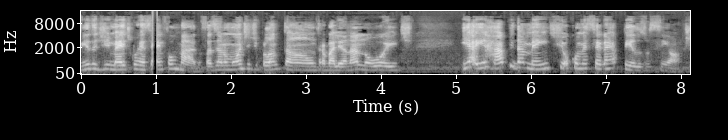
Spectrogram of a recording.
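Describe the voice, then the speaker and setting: Speaking at a moderate pace, a woman sounds somewhat breathy and uses lively intonation. Her loudness swings widely. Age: 40s. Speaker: gastroenterologist. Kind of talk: casual interview.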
